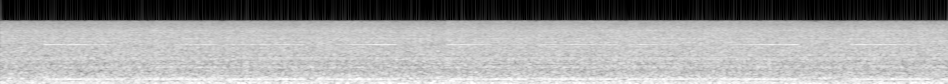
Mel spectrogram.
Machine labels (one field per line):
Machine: slide rail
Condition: normal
